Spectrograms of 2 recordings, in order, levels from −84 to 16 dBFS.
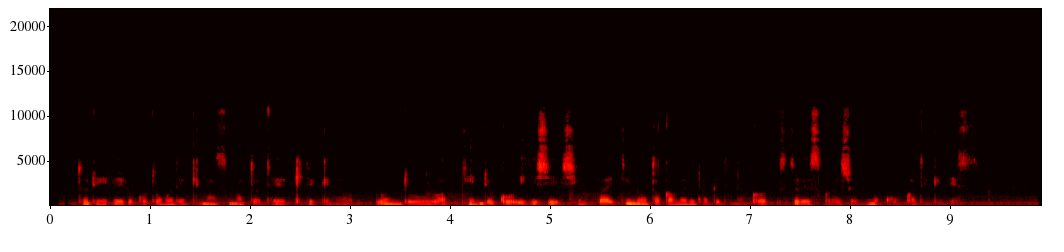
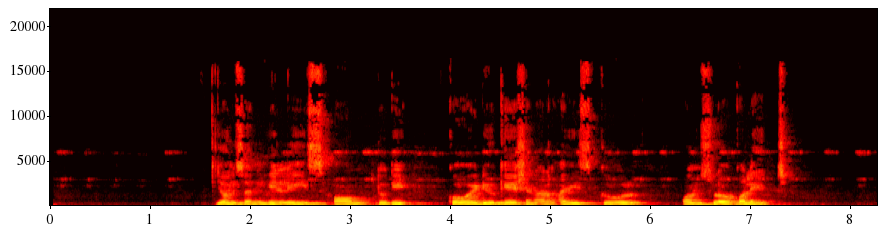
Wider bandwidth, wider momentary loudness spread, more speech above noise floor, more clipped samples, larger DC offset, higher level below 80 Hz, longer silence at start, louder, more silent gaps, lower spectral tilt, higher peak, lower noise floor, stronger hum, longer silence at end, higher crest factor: second, 11 kHz vs 16 kHz; first, 14 LU vs 10 LU; second, 23 dB vs 51 dB; neither; neither; second, under -90 dBFS vs -54 dBFS; second, 0.25 s vs 1.65 s; second, -44 LUFS vs -19 LUFS; neither; about the same, -6 dB/octave vs -6.5 dB/octave; second, -24 dBFS vs -2 dBFS; about the same, -67 dBFS vs -69 dBFS; neither; second, 0.05 s vs 0.9 s; about the same, 20 dB vs 18 dB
